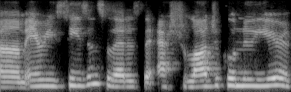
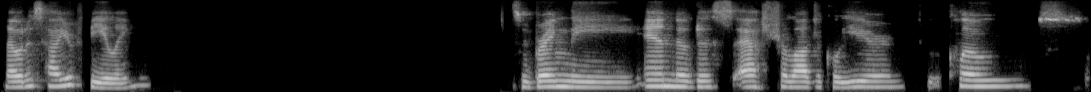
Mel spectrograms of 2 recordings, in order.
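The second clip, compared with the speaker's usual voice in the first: guided meditation. Acted. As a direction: ease them gently into relaxation, one unhurried phrase at a time.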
